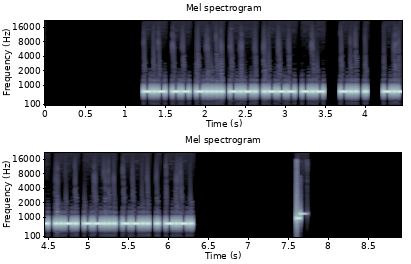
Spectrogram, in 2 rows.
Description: Morse code, heard as a keyed tone, about 40 wpm, 700 Hz. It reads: KM6CJK DE KF7ZEC
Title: USA Callsign DE Callsign - 6 Characters - 40wpm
